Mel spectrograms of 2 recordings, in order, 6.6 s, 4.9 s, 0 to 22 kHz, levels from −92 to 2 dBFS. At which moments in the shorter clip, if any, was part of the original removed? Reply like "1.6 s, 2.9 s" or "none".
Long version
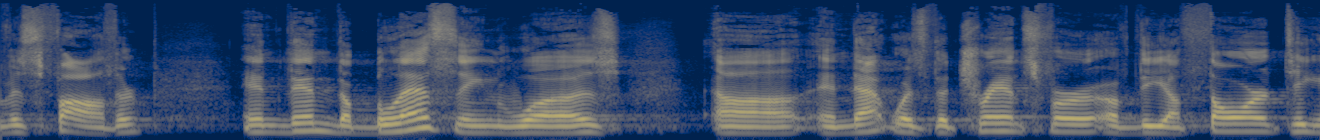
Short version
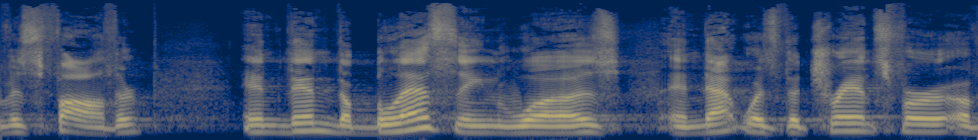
3.3 s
